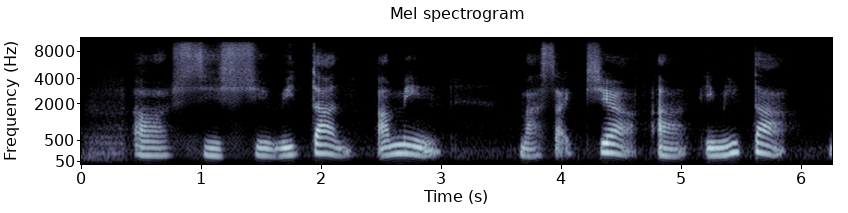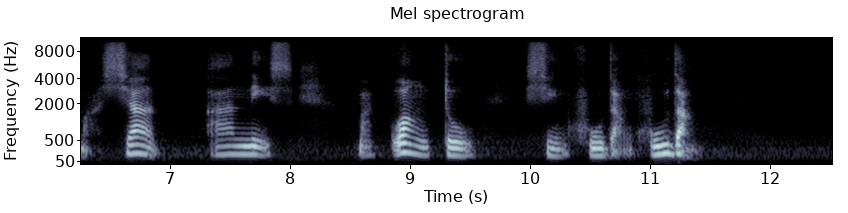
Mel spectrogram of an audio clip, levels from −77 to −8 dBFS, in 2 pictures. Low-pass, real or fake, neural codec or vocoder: 9.9 kHz; fake; codec, 24 kHz, 0.5 kbps, DualCodec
